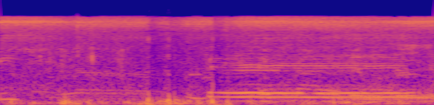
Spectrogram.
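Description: A person's voice: brief faint murmurs, then a single drawn-out hesitation sound held on one steady pitch for about a second, running straight into speech.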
